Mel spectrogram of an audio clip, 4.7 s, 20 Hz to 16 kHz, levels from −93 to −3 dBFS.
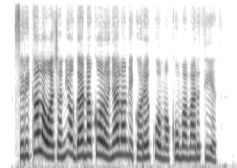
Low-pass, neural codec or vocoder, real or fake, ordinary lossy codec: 14.4 kHz; autoencoder, 48 kHz, 32 numbers a frame, DAC-VAE, trained on Japanese speech; fake; none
